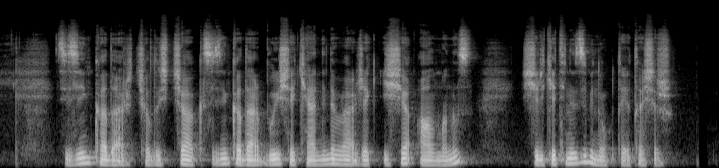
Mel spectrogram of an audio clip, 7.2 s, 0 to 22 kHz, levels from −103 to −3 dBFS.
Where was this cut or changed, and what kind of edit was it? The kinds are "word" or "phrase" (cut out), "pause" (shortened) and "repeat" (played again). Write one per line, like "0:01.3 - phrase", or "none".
0:03.8 - word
